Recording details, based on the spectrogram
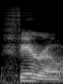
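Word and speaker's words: Faro: And actually down here is where you can play one of the new games, Pharaoh. I think that's how you say it. It's F-A-R-O. So, not like the person in Egypt.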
